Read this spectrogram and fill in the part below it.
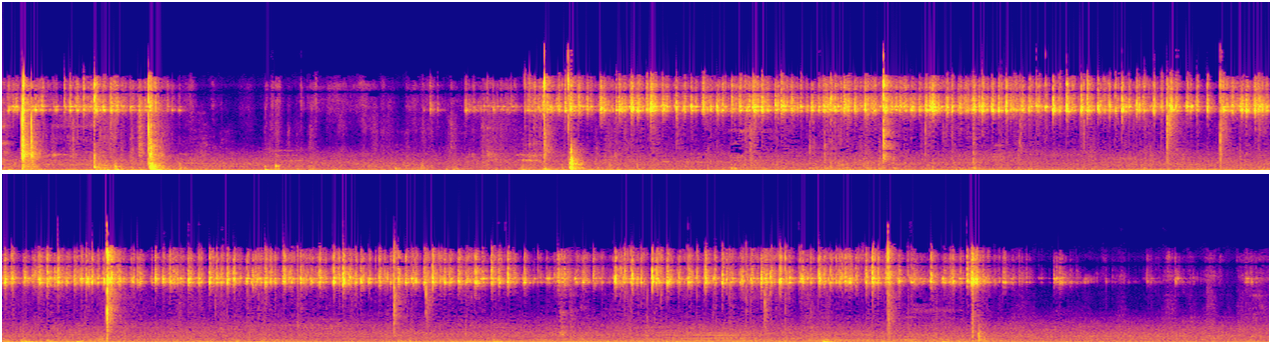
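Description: A cat's paws thump and scratch on a padded cat tree.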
